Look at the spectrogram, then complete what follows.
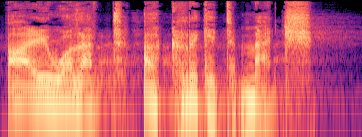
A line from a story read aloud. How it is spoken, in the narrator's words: he rasped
